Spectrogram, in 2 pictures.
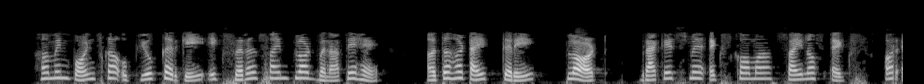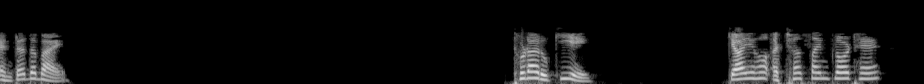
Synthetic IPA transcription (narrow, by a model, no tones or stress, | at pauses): hɐmɪnpɔːɪ̃ɳʈskaʔʊpjoːɡ̚kɐɾkeeːksɐɾəɾsaːɪnplɔːʈ̚bɐnaːt̪eɦɛ̃ː | ɐt̪əɦʈaːɪp̚kɐɾe | plɔːʈ | bɾɛːkeːʈsmẽʔɛkskɔːmasaːɪnɔːfɛksɔːɾʔɛ̃ɳʈəɾd̪əbaːe | t̪ʰoːɽaɾʊkieː | kjaːjɐɦʔɐtːʃʰasaːɪnplɔːʈɦɛː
